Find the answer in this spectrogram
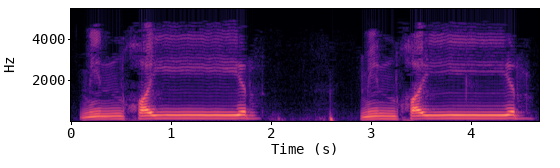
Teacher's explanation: مثال الحرف السادس والأخير من حروف الإظهار من خير، من خير، نون ساكنة بعدها خاء، لم أزد في زمني النون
